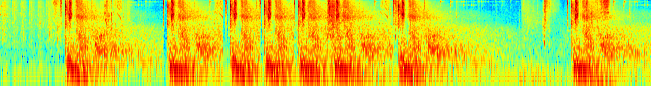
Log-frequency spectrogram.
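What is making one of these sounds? A rifle fires loud single shots in an echoing hall.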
